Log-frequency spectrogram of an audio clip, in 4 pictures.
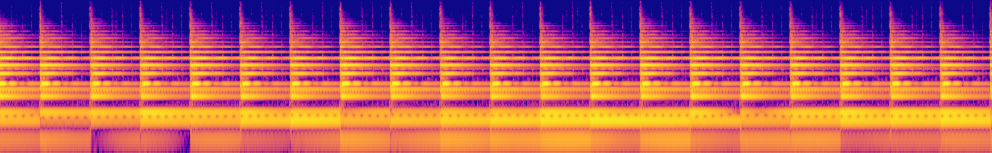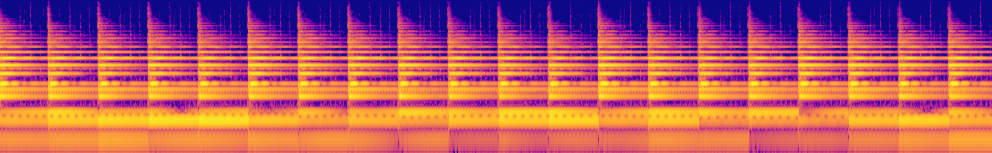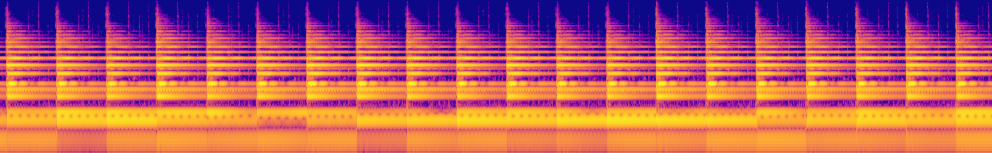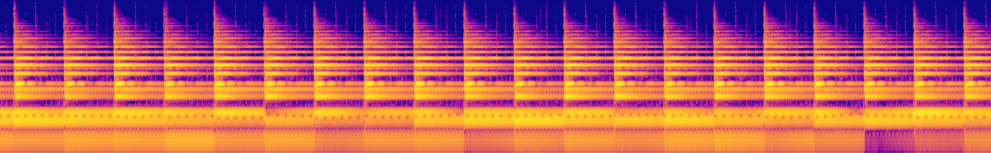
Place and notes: Rue de l'Abbé Fleury, Saint-Victor-de-Buthon, France - St-Victor de Buthon - Église St-Victor et St-Gilles
St-Victor de Buthon (Eure-et-Loir)
Église St-Victor et St-Gilles
L'Angélus - Tintement
Prise de son : JF CAVRO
